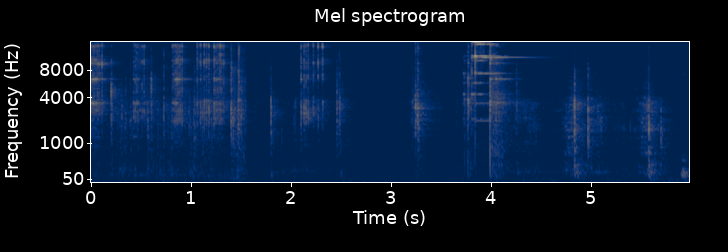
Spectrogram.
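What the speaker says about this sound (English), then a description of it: "you can go ahead and tighten those up right away. 7/16 inch socket and wrench is all you need" Bolts tightened with a 7/16 inch socket wrench during assembly of a Yard star spreader, close, crisp ratcheting clicks in uneven bursts with brief pauses and a few metallic clinks.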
